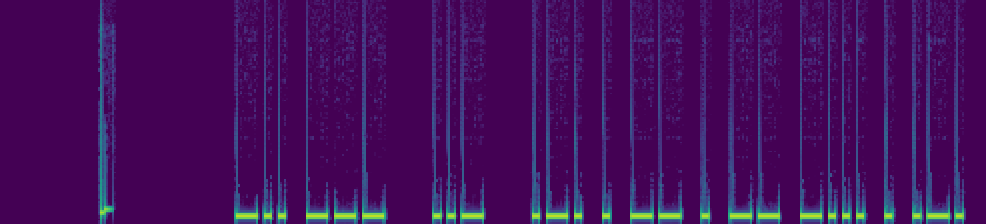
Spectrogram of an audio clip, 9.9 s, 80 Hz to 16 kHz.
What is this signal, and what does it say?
Morse code, heard as a keyed tone, about 17 wpm, 700 Hz. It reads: DO U REMEMBER
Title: Sentences from Top 400 Words and Abbreviations 17wpm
